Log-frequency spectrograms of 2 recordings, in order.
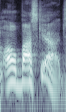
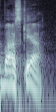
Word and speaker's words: Basquiat: Basquiat. Jean-Michel Basquiat.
